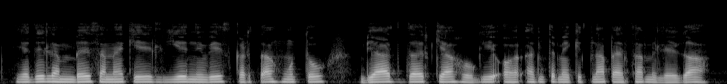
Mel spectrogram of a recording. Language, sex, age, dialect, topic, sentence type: Hindi, female, 18-24, Garhwali, banking, question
